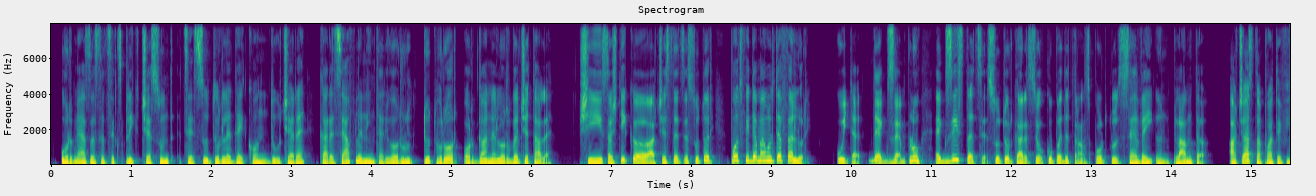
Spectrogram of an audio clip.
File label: romanian e-learning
